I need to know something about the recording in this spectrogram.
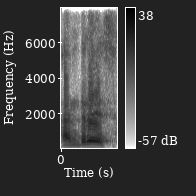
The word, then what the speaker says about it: Andres: your name inc correctly is it andre andre or andres or andre polish style um is that correct yeah yeah andres andres is fine yes andre okay andre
